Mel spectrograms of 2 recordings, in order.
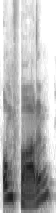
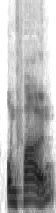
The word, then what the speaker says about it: umfahren: So when you have like umfahren, means when the A is a bit longer, it means you avoid somebody. Umfahren, and when you do it the A short, then you run that person over.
